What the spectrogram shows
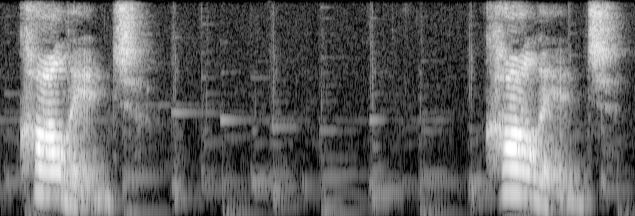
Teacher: you stress the first syllable and then with a soft g like the word age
